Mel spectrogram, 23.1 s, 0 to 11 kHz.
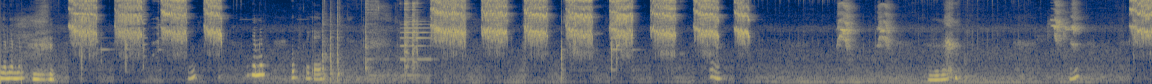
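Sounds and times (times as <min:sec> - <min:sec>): bird chick begging calls: 0:01.4 - 0:04.5, 0:08.6 - 0:15.1, 0:22.6 - 0:23.0.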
